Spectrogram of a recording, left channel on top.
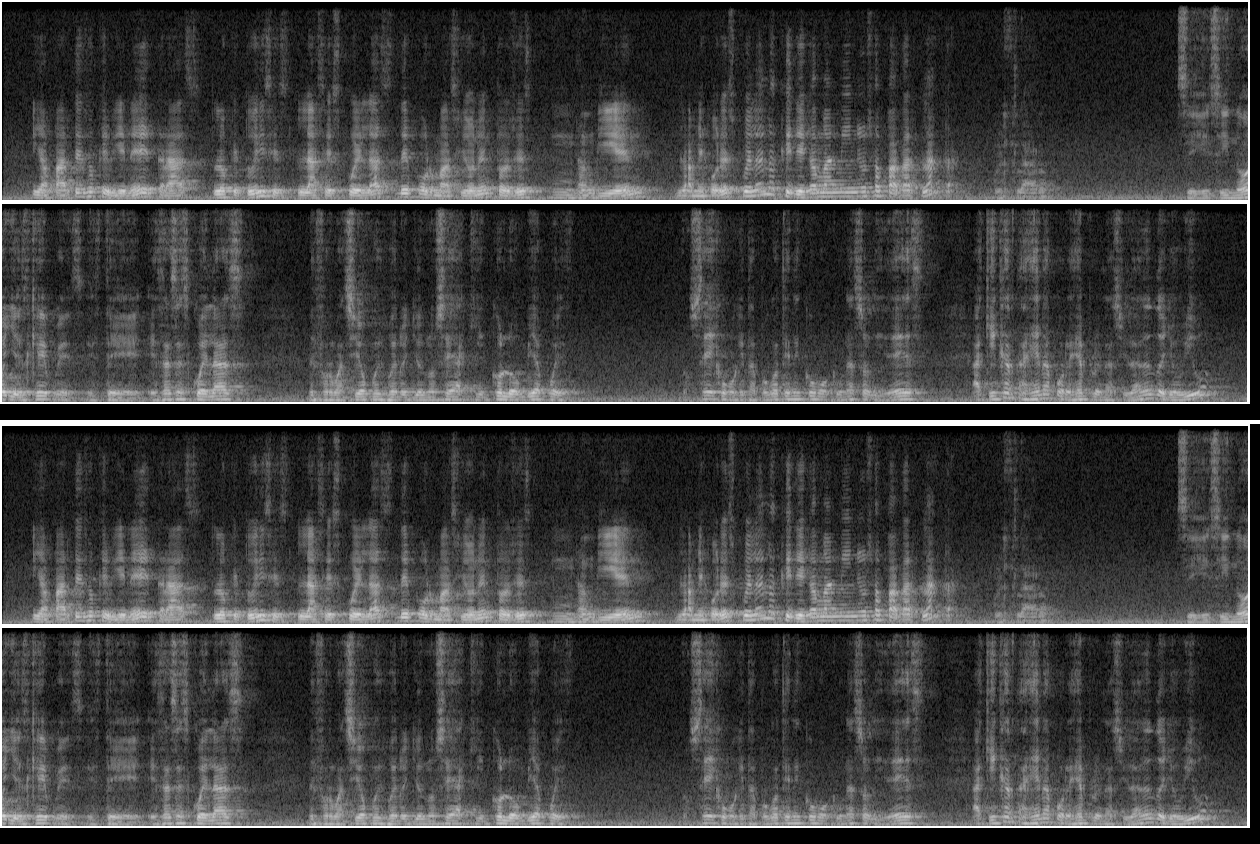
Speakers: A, on the right; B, on the left.
A: y aparte eso que viene detrás, lo que tú dices, las escuelas de formación, entonces
B: Ujú.
A: también la mejor escuela es la que llega más niños a pagar plata.
B: Pues claro. Sí, sí, no, y es que pues este, esas escuelas de formación, pues bueno, yo no sé, aquí en Colombia, pues no sé, como que tampoco tienen como que una solidez. Aquí en Cartagena, por ejemplo, en la ciudad donde yo vivo,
